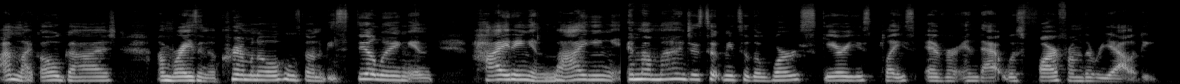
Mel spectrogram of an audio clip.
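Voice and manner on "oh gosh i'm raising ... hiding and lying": plain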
